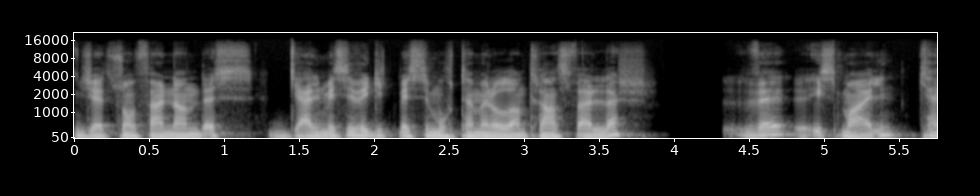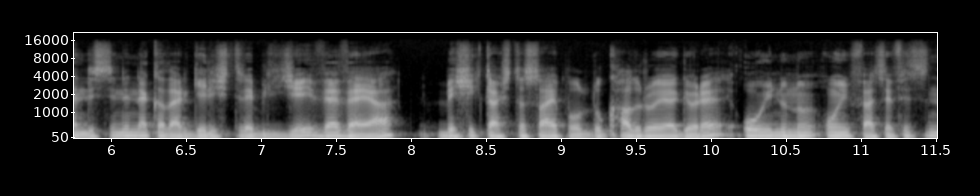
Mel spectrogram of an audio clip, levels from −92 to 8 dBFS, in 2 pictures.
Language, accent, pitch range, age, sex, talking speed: Turkish, native, 100-120 Hz, 30-49, male, 125 wpm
